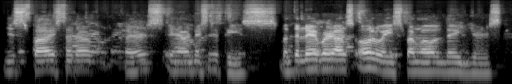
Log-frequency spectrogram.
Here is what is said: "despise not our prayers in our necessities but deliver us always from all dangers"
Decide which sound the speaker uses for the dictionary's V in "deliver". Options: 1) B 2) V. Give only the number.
1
